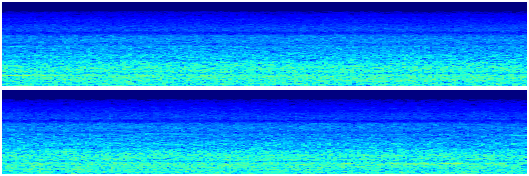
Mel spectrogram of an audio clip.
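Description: Heavy rain pouring steadily, a constant even hiss with no breaks.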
